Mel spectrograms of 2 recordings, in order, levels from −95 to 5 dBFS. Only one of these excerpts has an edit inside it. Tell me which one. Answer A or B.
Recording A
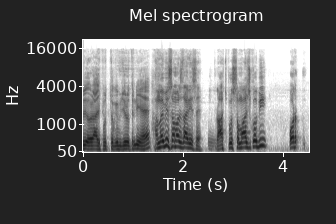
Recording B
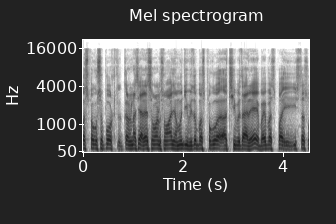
A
